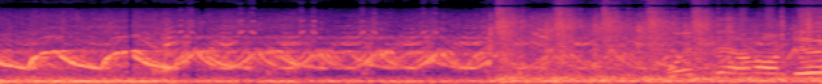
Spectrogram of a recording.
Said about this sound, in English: So he turned his siren off to talk on the radio, and he turned his siren back on when he's chasing.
